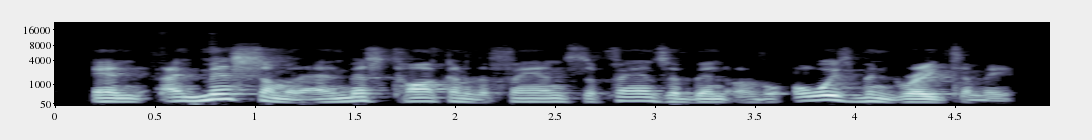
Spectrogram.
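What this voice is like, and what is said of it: Slight New York accent. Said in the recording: “I'm a New Yorker. I still have a little New York twang.”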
